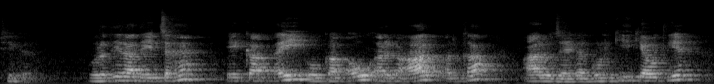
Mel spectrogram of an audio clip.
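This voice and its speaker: A man's voice: on the high side, unhurried. A male teacher giving a grammar lesson, repeating points and quizzing the class with questions. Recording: echoey room, mic far off.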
